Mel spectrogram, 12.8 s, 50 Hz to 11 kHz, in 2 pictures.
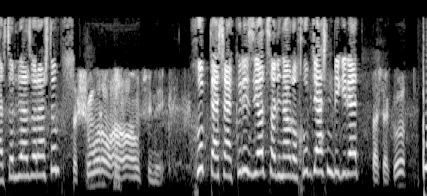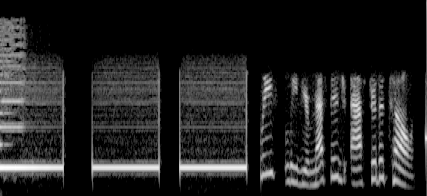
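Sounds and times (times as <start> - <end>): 
speech: 0.0 - 6.7, 10.8 - 12.8
telephone ringback tone on a call to a home at New Year: 6.4 - 10.1.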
